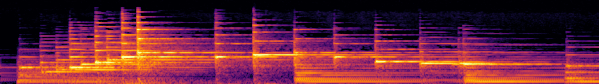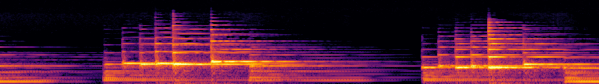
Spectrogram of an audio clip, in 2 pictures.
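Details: Piano music plays alone, with rippling arpeggios and held chords separated by two short pauses.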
